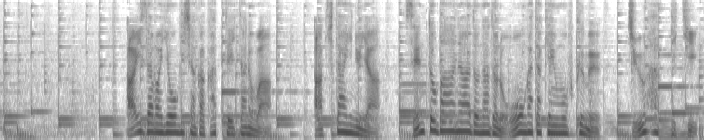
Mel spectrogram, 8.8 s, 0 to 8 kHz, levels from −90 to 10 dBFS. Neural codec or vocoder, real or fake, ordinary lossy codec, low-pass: none; real; none; none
